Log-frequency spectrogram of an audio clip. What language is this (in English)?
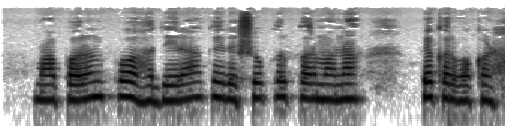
Pashto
